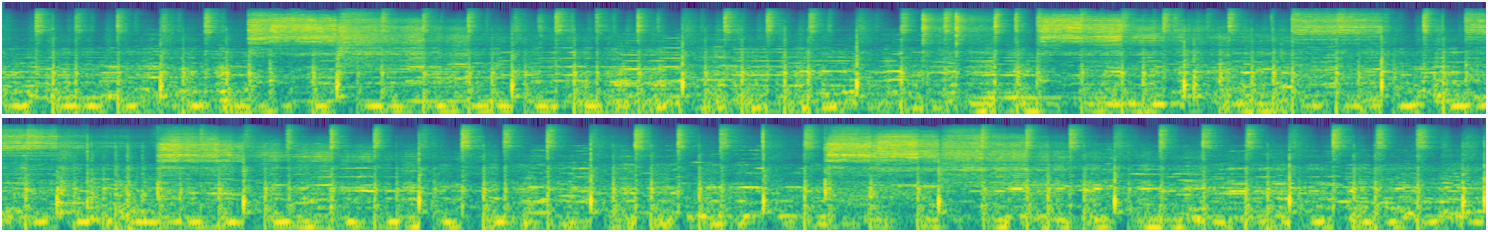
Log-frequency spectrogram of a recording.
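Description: Drum kit played live with the band: rapid, steady drum strokes on bass drum and snare throughout, with cymbal crashes ringing out in washes every few seconds over the band's pitched instruments.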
